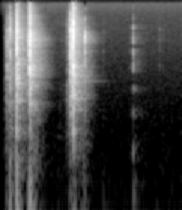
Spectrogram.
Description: tiếng bấm kim giấy bấm ghim

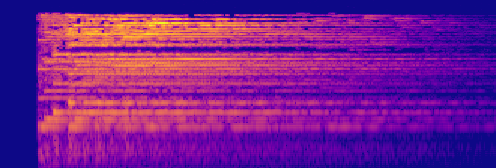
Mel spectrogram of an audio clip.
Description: am thanh kim cuong lap lanh

